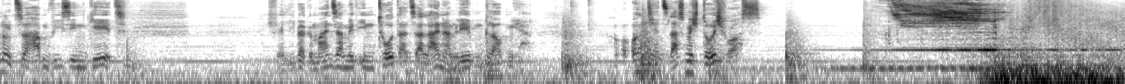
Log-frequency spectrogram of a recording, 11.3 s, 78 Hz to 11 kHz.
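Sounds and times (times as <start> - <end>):
speech: 0.0 - 1.6, 2.7 - 8.0
explosion blast: 9.0 - 11.2.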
